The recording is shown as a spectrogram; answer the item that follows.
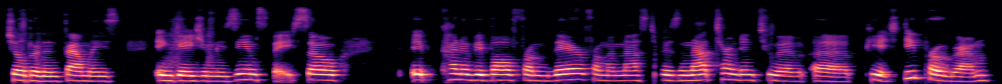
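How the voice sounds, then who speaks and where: A woman leading an art workshop, talking through her slides in a relaxed, chatty way with lots of ums and restarts. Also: mid-range voice, unhurried. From Los Angeles. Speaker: workshop leader. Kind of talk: informal lecture with slides.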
